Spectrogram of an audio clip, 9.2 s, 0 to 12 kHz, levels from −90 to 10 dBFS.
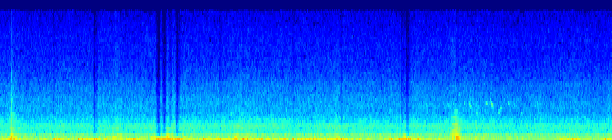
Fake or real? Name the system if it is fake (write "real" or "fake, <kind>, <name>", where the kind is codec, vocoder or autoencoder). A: real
